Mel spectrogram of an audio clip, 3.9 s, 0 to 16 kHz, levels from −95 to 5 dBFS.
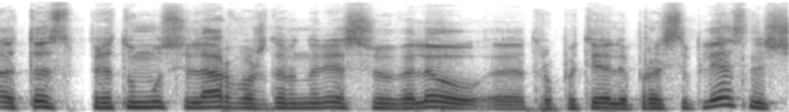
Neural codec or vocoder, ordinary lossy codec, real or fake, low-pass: none; MP3, 96 kbps; real; 14.4 kHz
